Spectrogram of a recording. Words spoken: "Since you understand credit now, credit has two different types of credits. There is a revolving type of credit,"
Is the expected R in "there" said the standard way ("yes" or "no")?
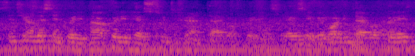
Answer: no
